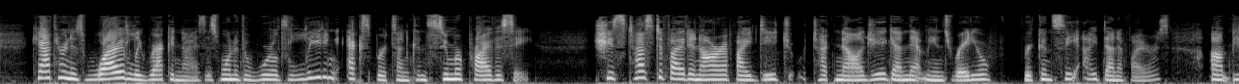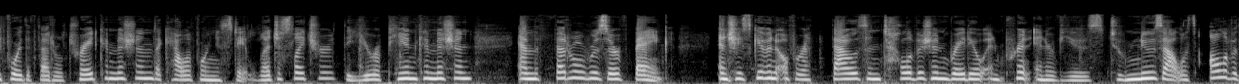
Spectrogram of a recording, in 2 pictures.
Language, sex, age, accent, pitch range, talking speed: English, female, 50-69, American, 215-265 Hz, 145 wpm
